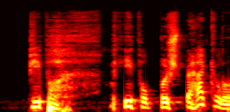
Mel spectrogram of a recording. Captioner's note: laughs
